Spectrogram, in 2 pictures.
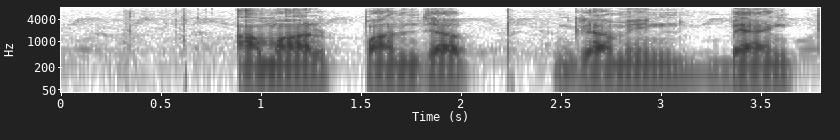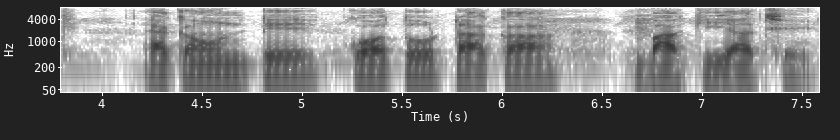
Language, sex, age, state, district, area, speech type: Bengali, male, 30-45, West Bengal, Hooghly, urban, read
